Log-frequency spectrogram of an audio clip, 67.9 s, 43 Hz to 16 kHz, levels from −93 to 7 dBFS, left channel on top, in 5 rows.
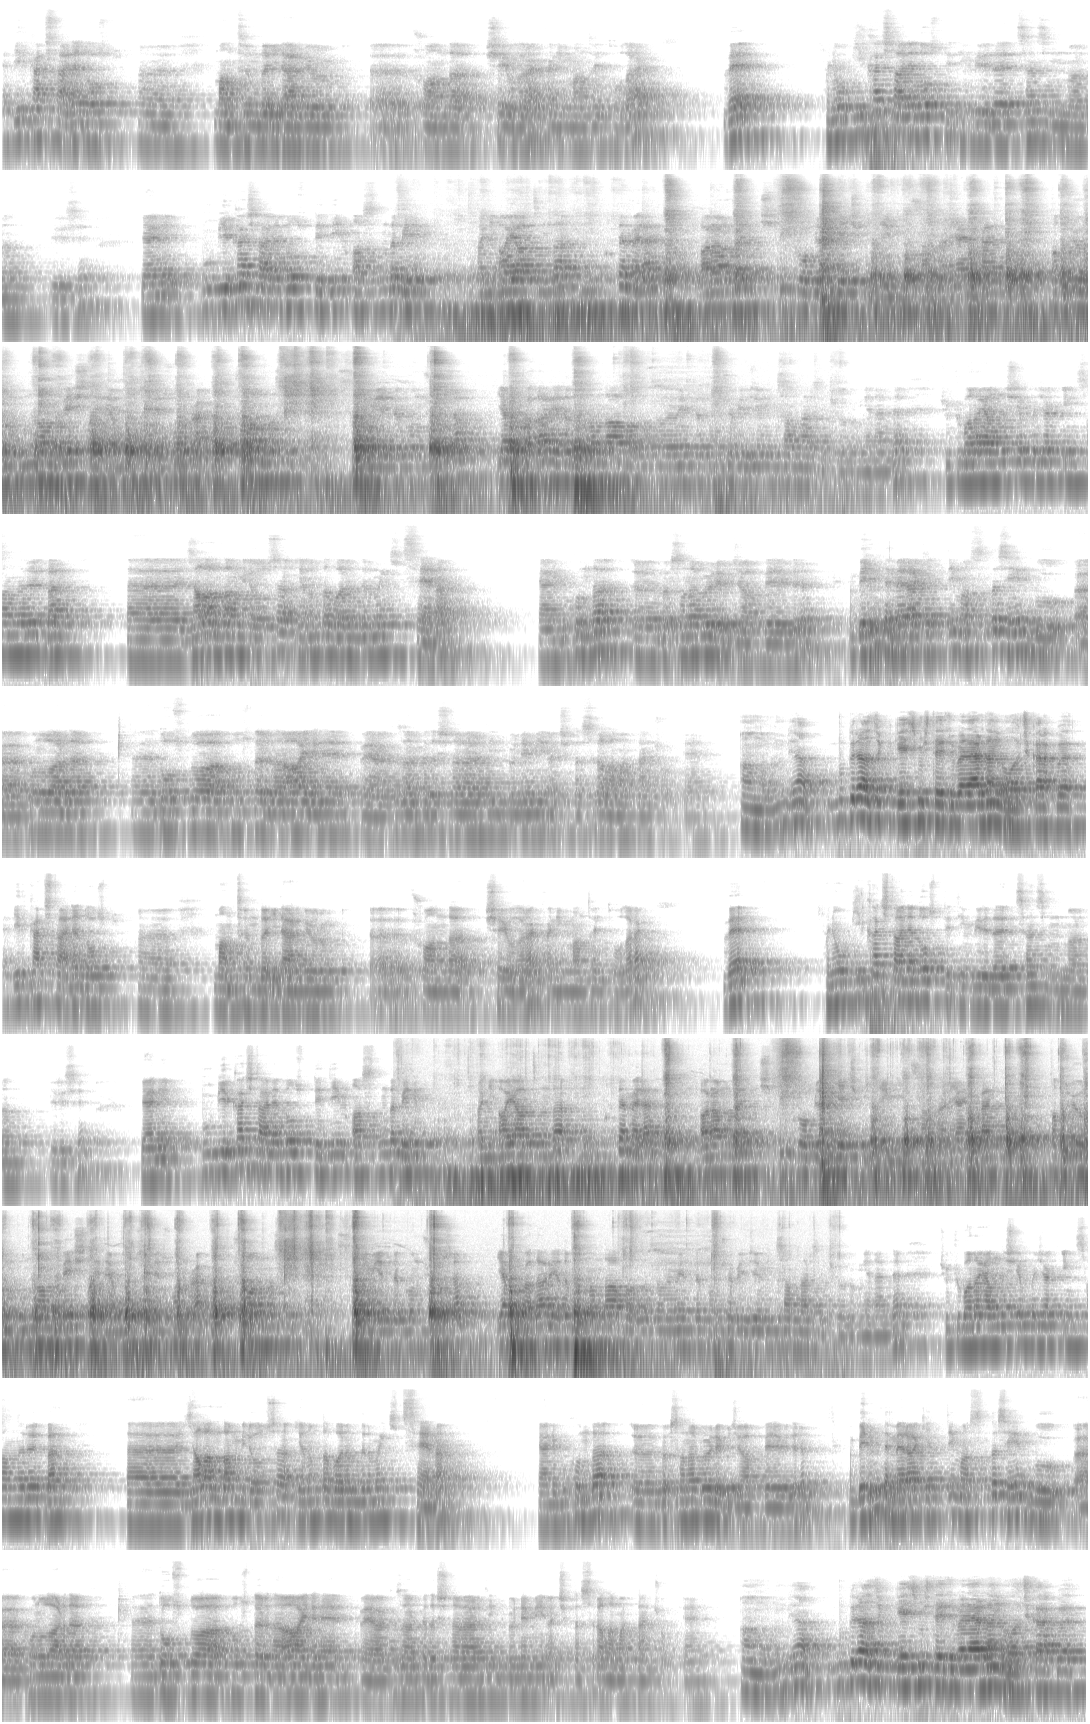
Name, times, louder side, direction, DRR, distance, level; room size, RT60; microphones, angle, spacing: voice 1, 0.1-1.3 1.7-4.2 4.6-5.8 6.0-8.0 9.0-9.3 10.3-13.8 14.2-14.6 15.3-15.7 16.1-18.8 19.5-21.8 22.3-26.3 26.7-29.7 30.0-30.9 31.3-32.9 33.3-41.5 42.3-46.3 47.4-48.3 48.6-50.8 51.3-55.3 55.9-62.4 62.8-63.1, right 1 dB, 90° right, 2 dB, 0.7 m, -44 dB
Writing, 18.5-37.6, right 3 dB, 55° right, 0.4 m, -37 dB
voice 2, 63.5-67.7, left 1 dB, 25° left, 4 dB, 0.3 m, -37 dB
4.7 x 3.4 x 2.9 m, 1.3 s
head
